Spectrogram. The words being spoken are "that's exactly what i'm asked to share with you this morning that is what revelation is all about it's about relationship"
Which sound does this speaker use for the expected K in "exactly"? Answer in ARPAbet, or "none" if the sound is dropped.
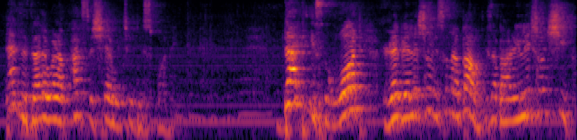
none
